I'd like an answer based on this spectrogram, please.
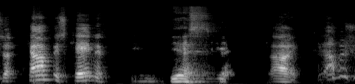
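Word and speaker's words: Cambuskenneth: up, like, to the Bell of the Bray, Campus Kent. Camp, I'll say it right now. Campus Kent. Campus Kent. How do you pronounce it? Campus Kenneth.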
